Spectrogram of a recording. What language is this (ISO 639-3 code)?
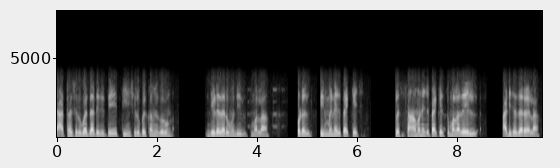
mar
